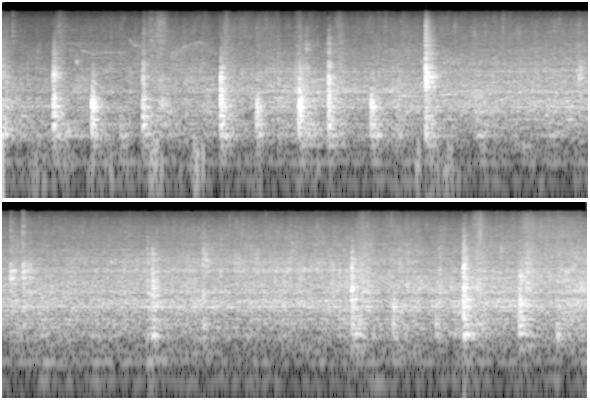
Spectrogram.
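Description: Medium potatoes fry with green chilli paste in a pan for spicy Bengali aloo dum. A continuous sizzle runs beneath a rhythmic series of sharp spatula scrapes and knocks, regular at first and then sparser.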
